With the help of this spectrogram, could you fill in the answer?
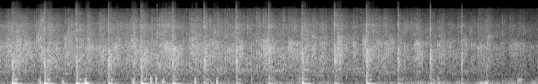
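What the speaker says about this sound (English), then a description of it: "Let us give a very big applause to him." Loud, dense applause from a large audience at a university gold medal function, sustained clapping from many hands filling the hall evenly and fading slightly toward the end.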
